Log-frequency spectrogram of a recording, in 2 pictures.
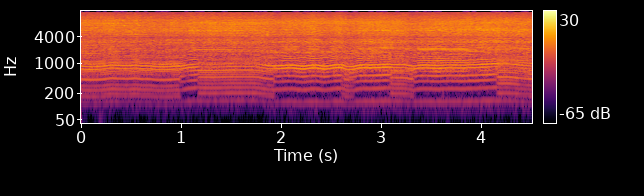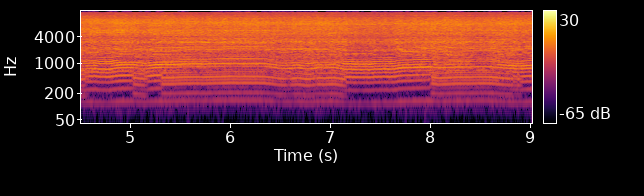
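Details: Craftsman 3.7 / Poulan 3700 saw, dated 1983, after a new carburetor and fuel line were fitted. A high, strong buzz dips slightly as the chain bites the wood and recovers cleanly. It pulls well and runs properly.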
